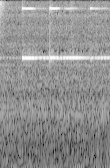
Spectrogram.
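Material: Copper.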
